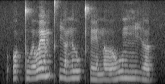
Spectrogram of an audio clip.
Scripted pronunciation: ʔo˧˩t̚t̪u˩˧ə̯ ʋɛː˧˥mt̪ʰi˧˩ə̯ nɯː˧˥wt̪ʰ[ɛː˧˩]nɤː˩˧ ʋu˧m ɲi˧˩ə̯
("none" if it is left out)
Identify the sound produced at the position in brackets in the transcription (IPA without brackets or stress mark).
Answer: eː˧˩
